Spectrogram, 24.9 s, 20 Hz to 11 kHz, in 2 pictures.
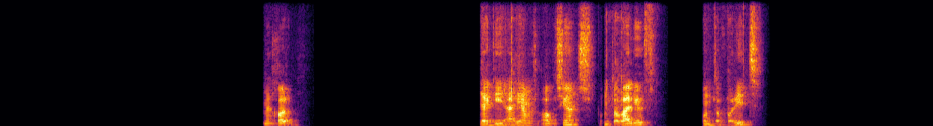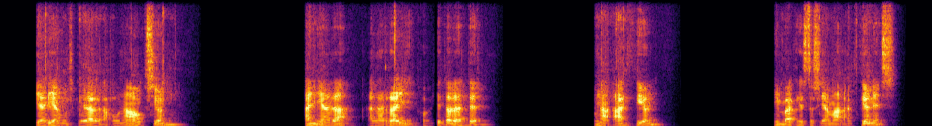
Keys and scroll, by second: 8.6 Return, 17.7 Return, 20.4 Return, 22.3 Return.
